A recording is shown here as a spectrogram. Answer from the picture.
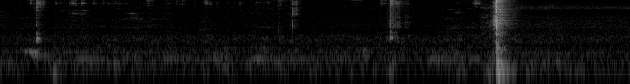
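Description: Scattered small clicks and taps of hands handling thin enamelled copper wire and a small plastic coil holder. About five seconds in comes one sharp click of a lighter being struck, followed by a faint steady hiss from the lit flame.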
